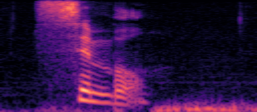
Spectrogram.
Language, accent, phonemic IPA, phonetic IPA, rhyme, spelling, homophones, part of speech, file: English, US, /ˈsɪmbəl/, [ˈsɪmbɫ̩], -ɪmbəl, cymbal, symbol, noun, En-us-cymbal.ogg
